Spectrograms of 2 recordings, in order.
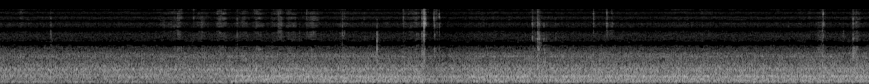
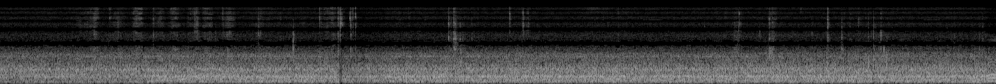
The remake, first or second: first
